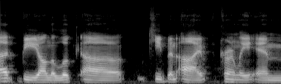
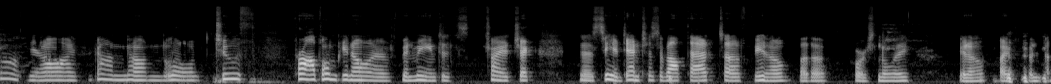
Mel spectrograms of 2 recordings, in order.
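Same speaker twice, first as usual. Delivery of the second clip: very high, tiny cartoon baby narwhal voice; 10 semitones higher than usual. Voicing a baby narwhal puppet with a tooth problem: Beluga the Baby Narwhal voice. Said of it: "[name] is the new voice of, uh, Beluga the Baby Narwhal".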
